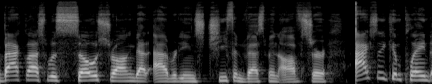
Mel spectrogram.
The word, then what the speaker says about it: Abrdn: The poster child was Abrdn, pronounced Aberdeen, but written like a CAPTCHA code with no E's, who during that time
